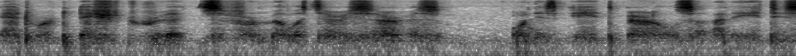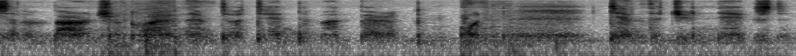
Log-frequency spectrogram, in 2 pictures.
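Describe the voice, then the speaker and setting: The speaker whispers in a calm tone at a fairly slow pace. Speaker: ASMR book reader. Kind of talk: soft-spoken ASMR book reading. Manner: soft-spoken, calm.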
